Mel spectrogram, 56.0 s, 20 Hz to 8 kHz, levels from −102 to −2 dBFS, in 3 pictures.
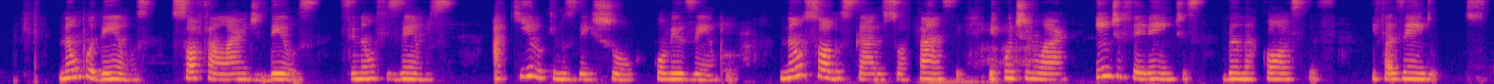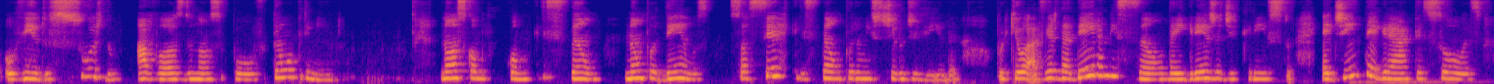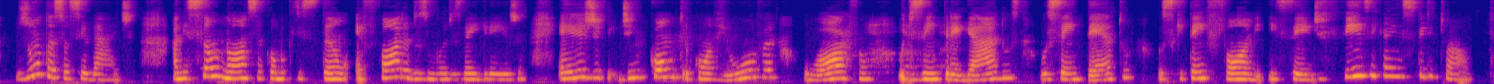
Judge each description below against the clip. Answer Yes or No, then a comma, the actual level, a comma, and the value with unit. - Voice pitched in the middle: No, high, 215 Hz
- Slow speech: Yes, slow, 110 wpm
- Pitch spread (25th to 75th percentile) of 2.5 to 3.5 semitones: Yes, average, 2.8 semitones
